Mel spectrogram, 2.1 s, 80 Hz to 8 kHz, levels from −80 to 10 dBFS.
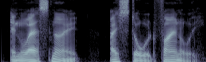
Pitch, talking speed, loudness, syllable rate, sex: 85 Hz, 205 wpm, -19 LUFS, 6.3 syllables/s, male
